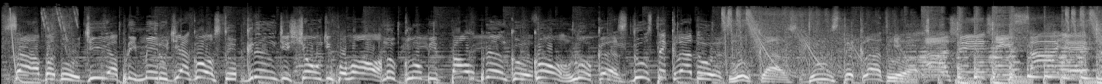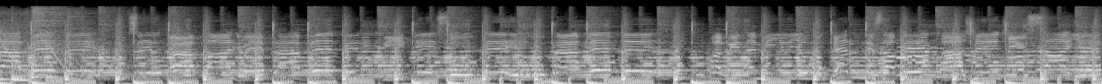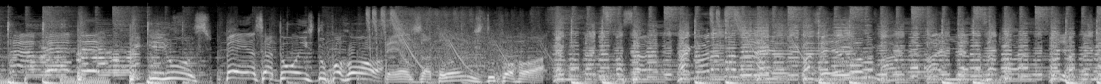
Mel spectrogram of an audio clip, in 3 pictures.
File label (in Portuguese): vinheta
